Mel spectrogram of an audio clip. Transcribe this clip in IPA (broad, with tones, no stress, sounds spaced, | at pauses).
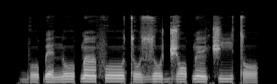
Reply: b o˨ ɓ ɛ˨ n o˧ ɓ ã˧ f oː˧ t o˨ z o˦ d͡ʒ ɔ˦˨ ɓ ɛ̃˦ t͡ʃ iː˦ t ɔ˨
